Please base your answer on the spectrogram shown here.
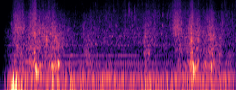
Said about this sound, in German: Die Mühlenräder drehen sich und in diesem Fall ist der rauschende Bach der Rhein. Der Schiffsrumpf ist aus Eisen, das darauf gesetzte Haus aus Holz. An den Wänden auf Uferseite und Rheinseite ist außen jeweils ein großes Holzrad befestigt.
